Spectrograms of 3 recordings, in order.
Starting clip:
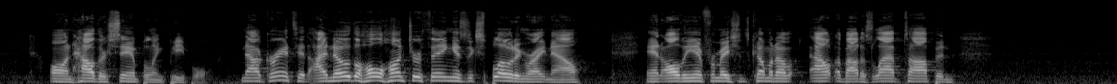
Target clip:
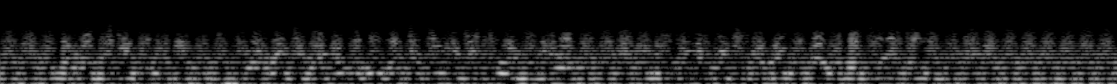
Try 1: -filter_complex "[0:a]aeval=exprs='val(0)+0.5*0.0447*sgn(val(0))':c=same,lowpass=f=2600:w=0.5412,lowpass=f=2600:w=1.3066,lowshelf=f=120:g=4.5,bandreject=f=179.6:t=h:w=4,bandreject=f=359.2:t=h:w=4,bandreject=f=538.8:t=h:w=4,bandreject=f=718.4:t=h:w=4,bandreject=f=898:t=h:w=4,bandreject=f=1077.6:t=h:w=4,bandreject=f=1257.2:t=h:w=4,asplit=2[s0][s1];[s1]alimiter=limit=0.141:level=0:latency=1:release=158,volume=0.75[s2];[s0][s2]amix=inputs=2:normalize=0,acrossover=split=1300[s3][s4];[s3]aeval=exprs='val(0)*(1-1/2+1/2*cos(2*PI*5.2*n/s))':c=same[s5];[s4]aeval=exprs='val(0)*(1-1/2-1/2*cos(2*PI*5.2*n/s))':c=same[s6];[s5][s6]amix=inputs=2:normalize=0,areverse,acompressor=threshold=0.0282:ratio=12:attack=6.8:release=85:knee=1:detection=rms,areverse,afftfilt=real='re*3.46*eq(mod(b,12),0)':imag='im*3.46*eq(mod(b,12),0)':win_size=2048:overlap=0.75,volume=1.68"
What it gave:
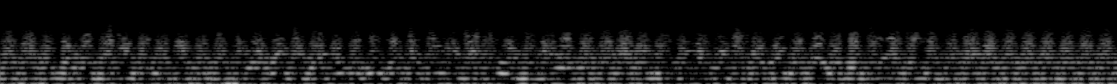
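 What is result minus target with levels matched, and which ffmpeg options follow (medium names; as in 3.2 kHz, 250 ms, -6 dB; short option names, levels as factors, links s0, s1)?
compression: peak gain reduction +6.5 dB
-filter_complex "[0:a]aeval=exprs='val(0)+0.5*0.0447*sgn(val(0))':c=same,lowpass=f=2600:w=0.5412,lowpass=f=2600:w=1.3066,lowshelf=f=120:g=4.5,bandreject=f=179.6:t=h:w=4,bandreject=f=359.2:t=h:w=4,bandreject=f=538.8:t=h:w=4,bandreject=f=718.4:t=h:w=4,bandreject=f=898:t=h:w=4,bandreject=f=1077.6:t=h:w=4,bandreject=f=1257.2:t=h:w=4,asplit=2[s0][s1];[s1]alimiter=limit=0.141:level=0:latency=1:release=158,volume=0.75[s2];[s0][s2]amix=inputs=2:normalize=0,acrossover=split=1300[s3][s4];[s3]aeval=exprs='val(0)*(1-1/2+1/2*cos(2*PI*5.2*n/s))':c=same[s5];[s4]aeval=exprs='val(0)*(1-1/2-1/2*cos(2*PI*5.2*n/s))':c=same[s6];[s5][s6]amix=inputs=2:normalize=0,areverse,acompressor=threshold=0.0631:ratio=12:attack=6.8:release=85:knee=1:detection=rms,areverse,afftfilt=real='re*3.46*eq(mod(b,12),0)':imag='im*3.46*eq(mod(b,12),0)':win_size=2048:overlap=0.75,volume=1.68"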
